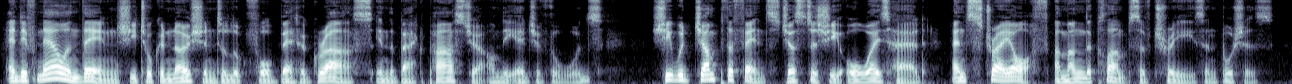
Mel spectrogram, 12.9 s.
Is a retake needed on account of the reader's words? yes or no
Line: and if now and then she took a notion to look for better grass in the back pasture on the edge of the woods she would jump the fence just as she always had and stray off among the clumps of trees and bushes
no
